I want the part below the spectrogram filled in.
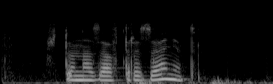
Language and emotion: Russian, neutral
